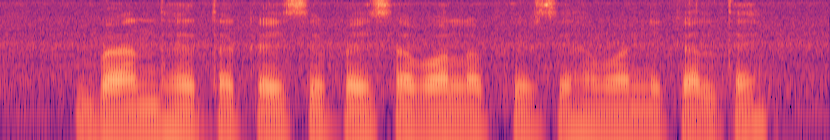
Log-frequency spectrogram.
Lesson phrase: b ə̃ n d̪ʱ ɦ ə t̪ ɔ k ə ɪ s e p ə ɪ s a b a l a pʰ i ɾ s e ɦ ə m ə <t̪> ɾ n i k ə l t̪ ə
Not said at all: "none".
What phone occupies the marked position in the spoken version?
none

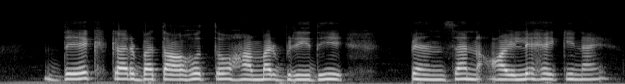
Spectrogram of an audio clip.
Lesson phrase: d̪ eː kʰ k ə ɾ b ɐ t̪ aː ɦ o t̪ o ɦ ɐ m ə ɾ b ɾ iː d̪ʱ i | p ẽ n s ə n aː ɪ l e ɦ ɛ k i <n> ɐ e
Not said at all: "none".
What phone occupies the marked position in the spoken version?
n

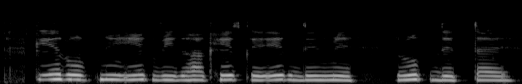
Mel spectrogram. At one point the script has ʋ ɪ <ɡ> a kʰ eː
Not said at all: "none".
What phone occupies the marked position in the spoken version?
ɡ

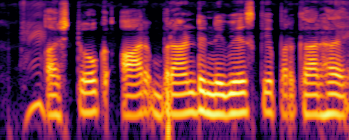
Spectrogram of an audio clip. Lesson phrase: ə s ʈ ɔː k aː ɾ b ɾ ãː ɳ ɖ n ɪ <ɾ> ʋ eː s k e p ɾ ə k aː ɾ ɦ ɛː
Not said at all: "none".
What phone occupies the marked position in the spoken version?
none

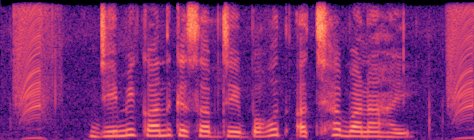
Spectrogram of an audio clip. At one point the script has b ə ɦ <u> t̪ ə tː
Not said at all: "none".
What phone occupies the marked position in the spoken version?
u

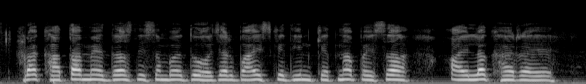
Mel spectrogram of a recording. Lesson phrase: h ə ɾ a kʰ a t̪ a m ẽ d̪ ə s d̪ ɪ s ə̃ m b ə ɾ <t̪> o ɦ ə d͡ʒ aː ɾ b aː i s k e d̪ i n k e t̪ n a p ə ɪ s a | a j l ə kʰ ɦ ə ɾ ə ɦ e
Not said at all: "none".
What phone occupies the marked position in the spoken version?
d̪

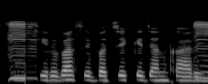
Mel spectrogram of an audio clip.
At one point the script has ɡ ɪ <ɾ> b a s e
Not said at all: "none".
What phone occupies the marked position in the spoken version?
ɾ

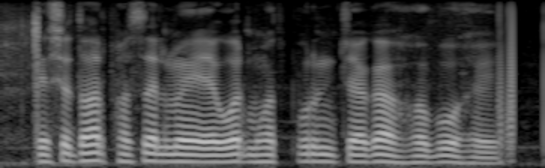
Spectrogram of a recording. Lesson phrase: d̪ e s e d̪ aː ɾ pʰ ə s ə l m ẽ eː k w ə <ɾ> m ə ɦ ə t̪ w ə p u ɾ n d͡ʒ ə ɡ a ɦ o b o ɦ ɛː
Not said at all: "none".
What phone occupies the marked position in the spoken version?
ɾ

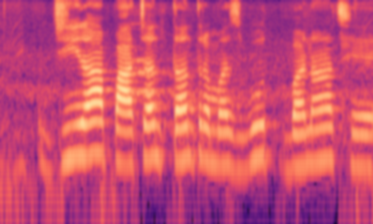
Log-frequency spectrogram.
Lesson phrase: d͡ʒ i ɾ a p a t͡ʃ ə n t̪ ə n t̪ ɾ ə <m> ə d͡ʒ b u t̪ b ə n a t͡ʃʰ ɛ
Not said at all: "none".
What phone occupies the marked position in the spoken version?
m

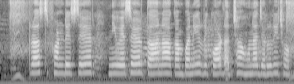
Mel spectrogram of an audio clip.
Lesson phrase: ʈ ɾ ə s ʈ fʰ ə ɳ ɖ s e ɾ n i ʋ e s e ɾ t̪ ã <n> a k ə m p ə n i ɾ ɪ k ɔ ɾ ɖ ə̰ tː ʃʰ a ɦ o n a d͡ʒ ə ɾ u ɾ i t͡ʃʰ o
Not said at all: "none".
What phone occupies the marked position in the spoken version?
n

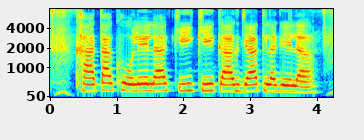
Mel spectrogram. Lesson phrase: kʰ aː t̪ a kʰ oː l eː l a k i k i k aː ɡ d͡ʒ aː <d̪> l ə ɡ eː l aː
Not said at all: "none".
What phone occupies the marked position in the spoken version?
t̪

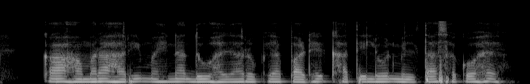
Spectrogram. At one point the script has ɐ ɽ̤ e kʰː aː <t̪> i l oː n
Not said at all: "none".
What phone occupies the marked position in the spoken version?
t̪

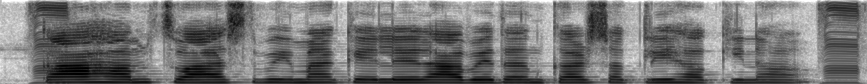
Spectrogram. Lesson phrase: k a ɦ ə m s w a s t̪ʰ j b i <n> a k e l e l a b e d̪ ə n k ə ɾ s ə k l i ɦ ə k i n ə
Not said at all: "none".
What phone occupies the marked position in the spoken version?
m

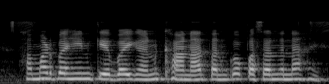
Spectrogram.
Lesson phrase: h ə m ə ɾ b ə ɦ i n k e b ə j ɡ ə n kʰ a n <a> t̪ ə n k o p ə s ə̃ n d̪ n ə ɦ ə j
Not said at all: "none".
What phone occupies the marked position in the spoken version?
a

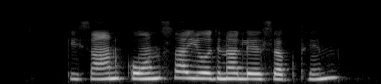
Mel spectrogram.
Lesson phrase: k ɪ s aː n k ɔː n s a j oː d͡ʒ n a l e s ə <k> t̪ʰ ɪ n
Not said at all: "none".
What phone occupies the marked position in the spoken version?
k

